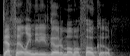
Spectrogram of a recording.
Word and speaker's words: Momofuku: Yeah, it's Momofuku.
